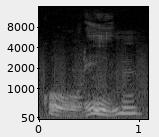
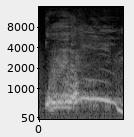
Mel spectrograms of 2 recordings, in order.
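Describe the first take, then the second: First: It is said softly, with little energy. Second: It is shouted loudly, with great energy. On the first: The joy is held back. The speaker calls it wrong. "꼬링 이렇게 하시나요?" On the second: The joy bursts out uncontrollably. The speaker calls it right. "그냥 꼬링 막, 막 이렇게 할 거예요"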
